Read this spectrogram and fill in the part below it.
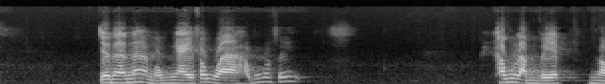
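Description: A man speaks calmly and expressively into a microphone.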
